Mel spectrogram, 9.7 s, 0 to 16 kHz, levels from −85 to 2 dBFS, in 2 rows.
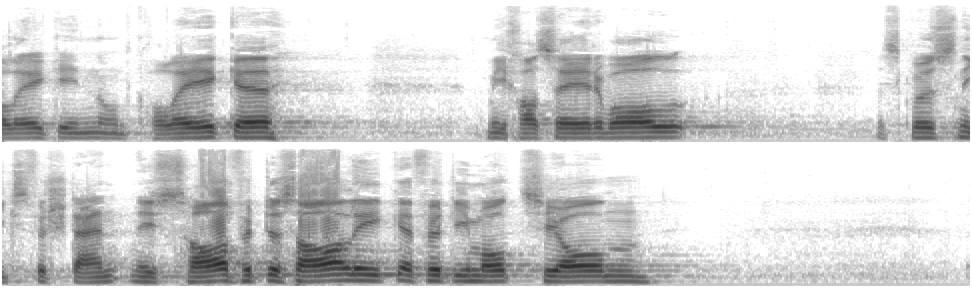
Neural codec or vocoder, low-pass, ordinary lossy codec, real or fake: none; 14.4 kHz; AAC, 64 kbps; real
